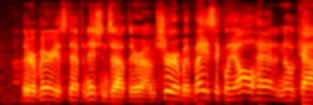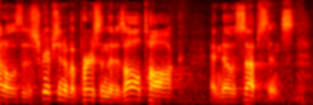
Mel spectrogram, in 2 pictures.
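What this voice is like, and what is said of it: Southern US Texas accent. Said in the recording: “You can tell by listening to me, I'm not from around here. I went back to Arkansas and Texas for Christmas, and I brush up on my accent”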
